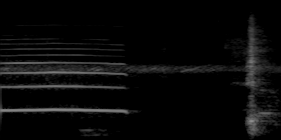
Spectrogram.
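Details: Common Loon wail, heard in Maine in spring, often given within pairs at the nest to recall a partner out fishing: a loud, pure, mournful note held over a second, trailing off faintly, ending with a brief knock.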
